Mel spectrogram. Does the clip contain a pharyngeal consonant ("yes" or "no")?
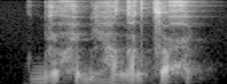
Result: yes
